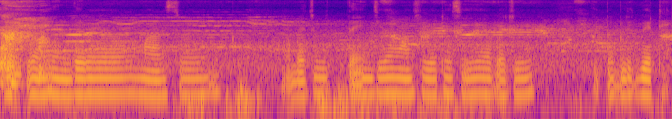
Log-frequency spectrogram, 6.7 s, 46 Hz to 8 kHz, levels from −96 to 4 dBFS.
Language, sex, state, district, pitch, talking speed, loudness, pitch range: Gujarati, female, Gujarat, Gandhinagar, 135 Hz, 100 wpm, -22 LUFS, 130-140 Hz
